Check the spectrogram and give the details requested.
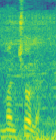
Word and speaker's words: Manchola: Is that right, William? No. Manchola. Manola.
